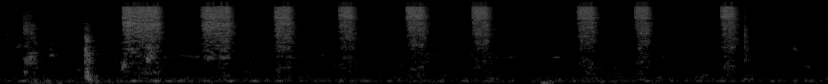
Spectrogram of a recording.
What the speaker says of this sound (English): So I'm gonna spray my muffin pan.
